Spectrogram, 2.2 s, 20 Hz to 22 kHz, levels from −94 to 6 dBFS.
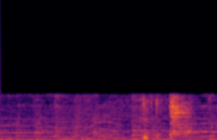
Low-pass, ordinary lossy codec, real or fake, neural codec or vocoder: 7.2 kHz; none; fake; vocoder, 22.05 kHz, 80 mel bands, HiFi-GAN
